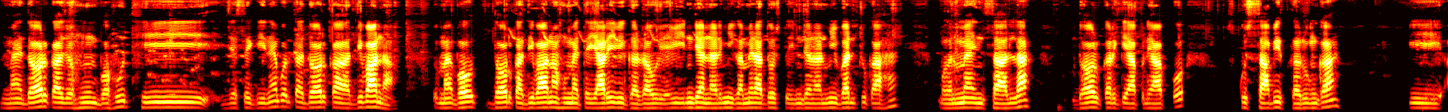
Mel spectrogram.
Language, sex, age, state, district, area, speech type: Urdu, male, 30-45, Bihar, Khagaria, urban, spontaneous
